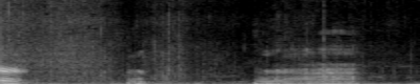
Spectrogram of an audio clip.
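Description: A pig grunting while stuck inside a black plastic bag, the loudest grunt a little past halfway.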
